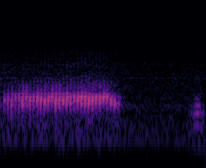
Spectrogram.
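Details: A domestic cat, which has always purred this loudly for unknown reasons, gives a loud, rapidly pulsing purr with a throaty, almost cooing tone, then falls quiet; finding: cat.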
